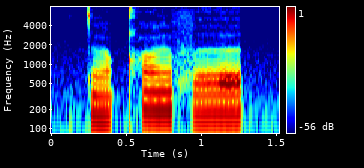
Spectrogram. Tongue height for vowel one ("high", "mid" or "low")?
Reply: mid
